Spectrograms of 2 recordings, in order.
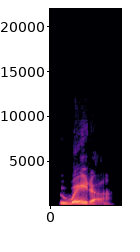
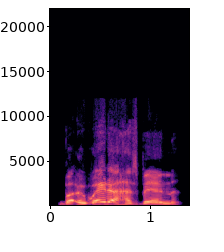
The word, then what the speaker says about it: Ueda: replaced Kuroda at the BOJ 2 years ago, Ueda, his name is Ueda, U-E-D-A, Kazuo Ueda. I'm terrible at pronouncing Japanese names because, well, I don't speak Japanese.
